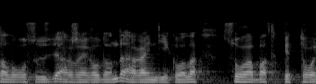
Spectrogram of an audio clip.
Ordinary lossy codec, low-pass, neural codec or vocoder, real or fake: Opus, 24 kbps; 7.2 kHz; none; real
